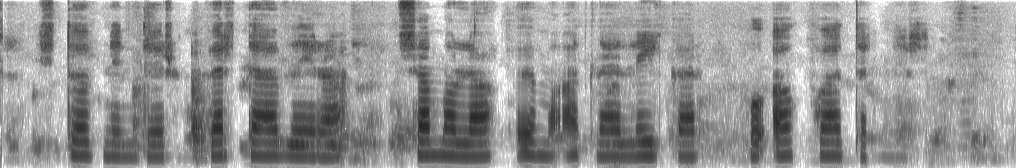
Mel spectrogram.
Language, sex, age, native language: Icelandic, female, 14, Icelandic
